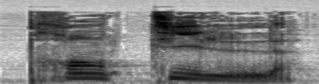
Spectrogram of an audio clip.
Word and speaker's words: prend-il: to show you that you won't pronounce it like d to make the liaison, but you will pronounce it like t. And so you will get prend-il, okay?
